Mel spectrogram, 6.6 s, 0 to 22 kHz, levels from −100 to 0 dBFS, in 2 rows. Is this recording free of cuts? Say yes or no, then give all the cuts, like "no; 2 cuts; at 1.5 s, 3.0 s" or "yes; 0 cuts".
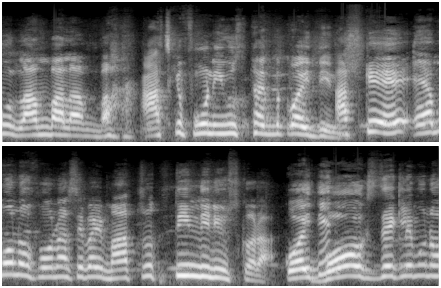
yes; 0 cuts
